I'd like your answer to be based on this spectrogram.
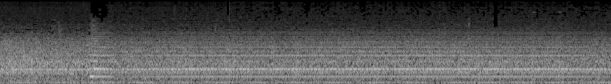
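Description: A train horn in Train Simulator 2016 on the Riviera Line sounds in one sustained, steady blast at a crossing over a constant engine rumble, loud and close, with no talking.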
